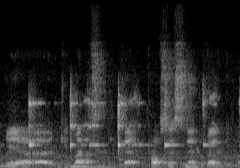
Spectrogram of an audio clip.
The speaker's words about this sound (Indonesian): Bakso, bukan suara bakso. Itu suara mangkok diketok gitu.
